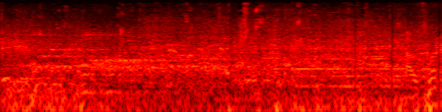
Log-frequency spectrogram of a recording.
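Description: Arena crowd noise on an NBA game broadcast, with a basketball being dribbled on the hardwood court; the low end of the crowd noise grows heavier about three seconds in.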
